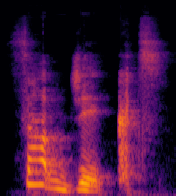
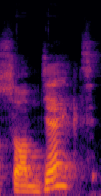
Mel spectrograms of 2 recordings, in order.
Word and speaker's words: subject: Subject. Not subject. No, not subject. It's subject. Subject. You have to stress the first syllable.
